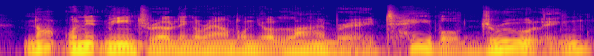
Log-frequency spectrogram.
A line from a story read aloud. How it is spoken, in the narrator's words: Luna snapped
